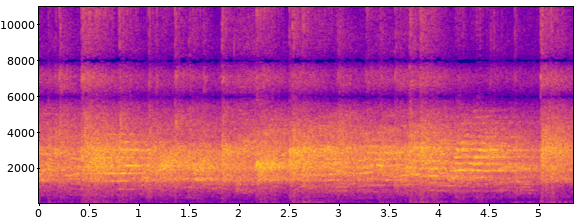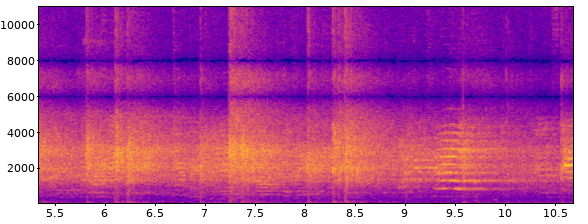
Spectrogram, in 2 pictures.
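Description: Echoing gym hall ambience: high-pitched voices of players and onlookers calling and chattering, with a few sharp knocks.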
